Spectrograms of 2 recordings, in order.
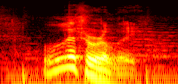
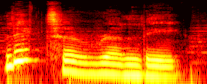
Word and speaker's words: literally: You say literally, 4 syllables. Literally. What do you say then? I can say it the same way, but if I'm speaking fast, I say literally, 3 syllables.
